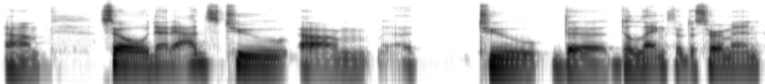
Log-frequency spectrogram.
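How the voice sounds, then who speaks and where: A Hungarian-accented man from Serbia, a pastor talking in an interview. He speaks slowly, with a smooth, clear voice, and stops often to restart his sentences with fillers. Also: medium pitch, fairly even intonation. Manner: halting, many fillers and restarts. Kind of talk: interview conversation.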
